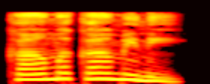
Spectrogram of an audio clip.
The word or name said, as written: ಕಾಮಕಾಮಿನಿ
